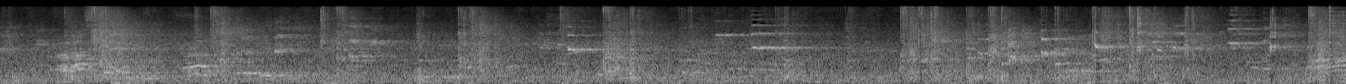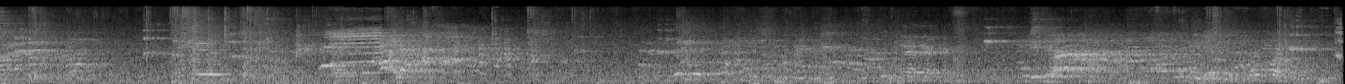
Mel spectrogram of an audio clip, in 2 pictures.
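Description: Men call out and talk across the hall.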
